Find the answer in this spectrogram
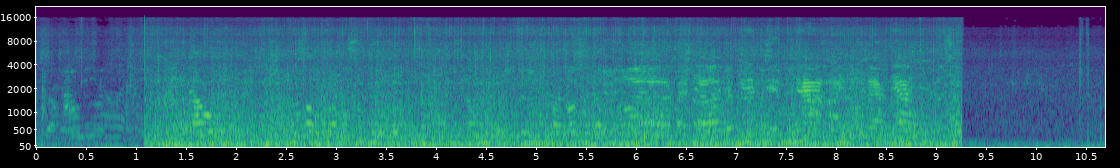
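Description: A river tour boat's engine runs as a steady low drone, with rushing wind and water over it. It starts about a second in and cuts off suddenly near the end.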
